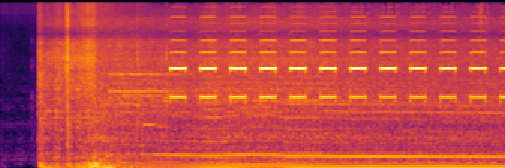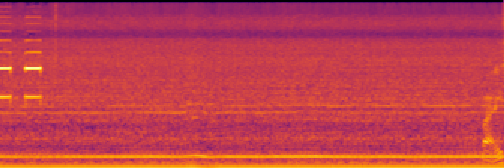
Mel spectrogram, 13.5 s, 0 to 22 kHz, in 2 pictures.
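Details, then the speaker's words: 2004 Mercedes C230 W203 1.8 supercharged at cold start: steady idle with a loud constant mid-pitched whine; owner suspects the supercharger, as the car is quiet with the serpentine belt off; tension and idler pulleys ordered, cause unconfirmed. "cars are very loud. The loudest thing on here when you first start it up seems to be the supercharger because if I disconnect the belt, the serpentine belt that runs everything, and I start this car, it's a very quiet car."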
